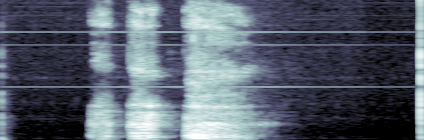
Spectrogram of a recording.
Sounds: Throat clearing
